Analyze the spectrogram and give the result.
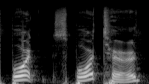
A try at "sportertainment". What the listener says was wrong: Sporter. One word. Sportertainment. You were pronouncing the first T twice. You said sport. You said sportertainment. You was pronouncing one T twice.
